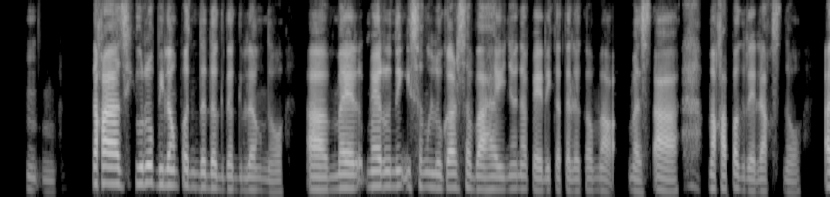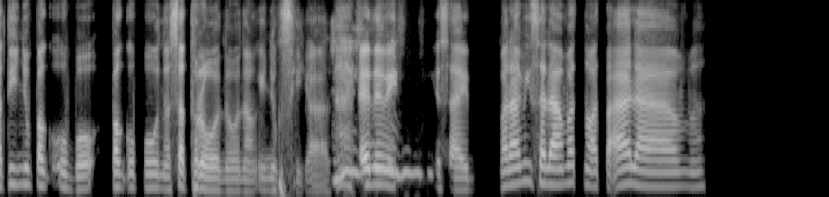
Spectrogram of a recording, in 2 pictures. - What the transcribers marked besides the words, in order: chuckle; tapping; distorted speech
- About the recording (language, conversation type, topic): Filipino, advice, Paano ako makakarelaks sa bahay kahit maraming gawain at abala?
